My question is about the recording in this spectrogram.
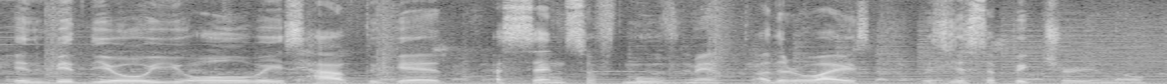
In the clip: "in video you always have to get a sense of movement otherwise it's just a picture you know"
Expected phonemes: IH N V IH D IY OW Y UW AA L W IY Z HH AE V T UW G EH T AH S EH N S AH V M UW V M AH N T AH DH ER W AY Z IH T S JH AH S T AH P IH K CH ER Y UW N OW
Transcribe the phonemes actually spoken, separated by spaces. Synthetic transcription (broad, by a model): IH N V IH D IY OW Y UW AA L W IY S HH AE V T UW G EH T AH S EH N S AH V M UW V M AH N T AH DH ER W AY S IH T S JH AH S T AH P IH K CH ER Y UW N OW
